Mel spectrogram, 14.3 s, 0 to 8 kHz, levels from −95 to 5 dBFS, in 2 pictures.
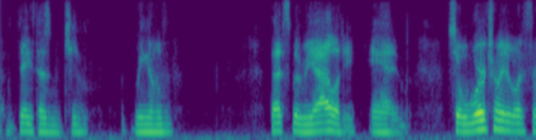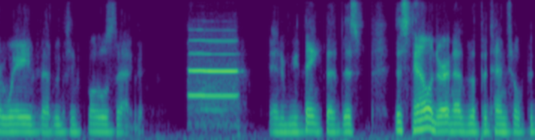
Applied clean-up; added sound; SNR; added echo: neural diffusion model UNIVERSE++.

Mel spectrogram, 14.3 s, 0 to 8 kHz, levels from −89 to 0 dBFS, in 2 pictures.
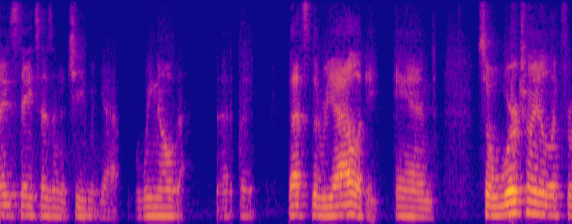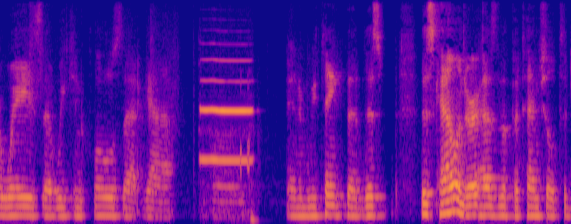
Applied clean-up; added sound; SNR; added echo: neural mask model RNNoise.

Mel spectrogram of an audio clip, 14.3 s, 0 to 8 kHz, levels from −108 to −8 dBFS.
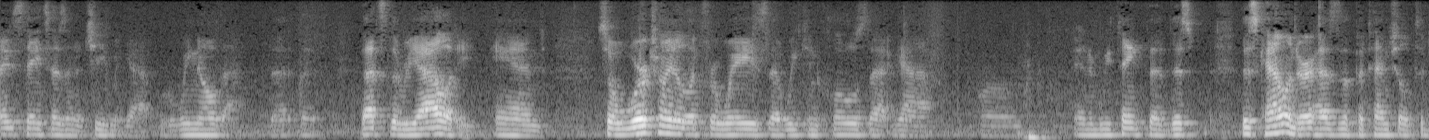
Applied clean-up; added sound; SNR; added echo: none; none; none; none.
